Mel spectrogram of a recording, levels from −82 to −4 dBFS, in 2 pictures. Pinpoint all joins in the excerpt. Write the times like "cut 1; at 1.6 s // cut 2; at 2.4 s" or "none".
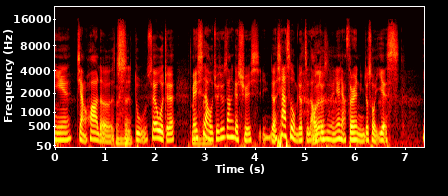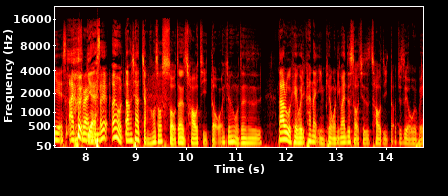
cut 1; at 8.3 s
